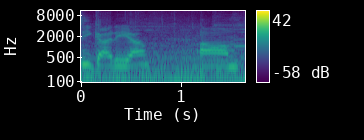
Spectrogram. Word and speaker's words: Ikaria: We're from a little island, a longevity island called pronounced Ikaria.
